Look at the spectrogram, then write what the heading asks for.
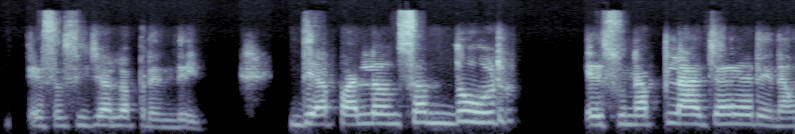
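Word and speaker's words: Djúpalónssandur: Otra parte, otra parada relevante es eh a ver si lo logro pronunciar, Diapalonsandur y porque la J suena como I, eso sí ya lo aprendí. de Apalón Sandur.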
